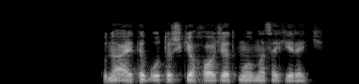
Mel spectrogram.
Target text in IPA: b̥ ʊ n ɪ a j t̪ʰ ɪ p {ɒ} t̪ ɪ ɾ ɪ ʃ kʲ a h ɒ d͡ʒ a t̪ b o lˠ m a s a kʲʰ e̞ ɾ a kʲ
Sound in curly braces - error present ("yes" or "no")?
yes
